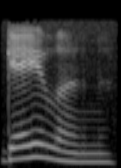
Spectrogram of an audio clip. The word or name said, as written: Galen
